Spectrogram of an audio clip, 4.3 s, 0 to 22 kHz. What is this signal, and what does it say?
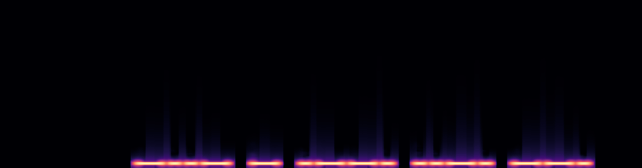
Morse code, heard as a keyed tone, about 22 wpm, 700 Hz. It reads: XTPFG
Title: Code Groups - 5 Letters - 22wpm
